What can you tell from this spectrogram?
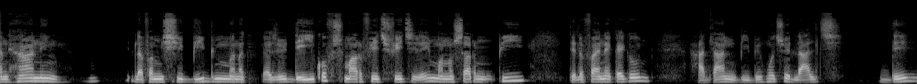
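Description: Throughout, the speech has a rough, grainy texture with noise filling the gaps between harmonics and a thin, synthetic-sounding top band, plainly audible low-delay AAC compression. The likely cause is AAC-ELD's short frames resolving pitch poorly at a rate around 32 kbps, a grain that stays constant rather than coming and going like packet damage.

At 2.50 to 2.69 s, just before "azy eo de", and again at 4.81 to 5.01 s, there is AAC frame loss with concealment. For about 120 ms each time, which fits six lost frames, the decoder rebuilt sound from the last good spectrum, producing a smeared, noisy, phasey patch rather than a dropout to silence or a clean click.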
